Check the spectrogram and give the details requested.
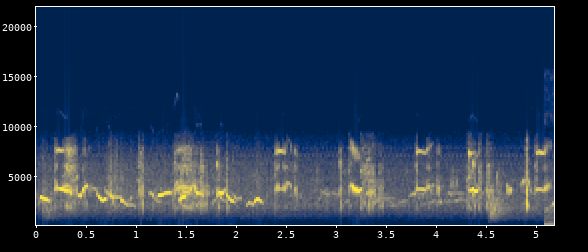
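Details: Nesting Eurasian blackcap, parents bringing live prey to hungry young: loud, fast warbling of looping whistled and chattering notes in dense runs, pausing briefly midway, then resuming, ending with an abrupt low thump.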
